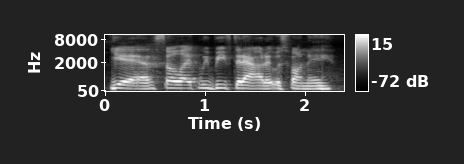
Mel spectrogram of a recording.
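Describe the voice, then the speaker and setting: A woman's voice: fairly low pitch, little pitch movement, moderate pace. A woman co-hosting a podcast, telling stories in blunt, profane casual chat. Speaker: podcast co-host.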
